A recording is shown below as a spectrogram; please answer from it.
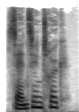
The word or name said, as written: sanseindtryk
